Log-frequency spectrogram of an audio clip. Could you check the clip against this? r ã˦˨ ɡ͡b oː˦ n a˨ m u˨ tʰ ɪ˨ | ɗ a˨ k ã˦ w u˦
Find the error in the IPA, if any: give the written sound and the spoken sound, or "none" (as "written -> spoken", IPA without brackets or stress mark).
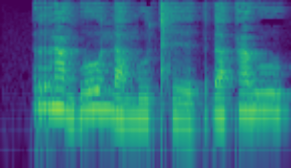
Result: none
